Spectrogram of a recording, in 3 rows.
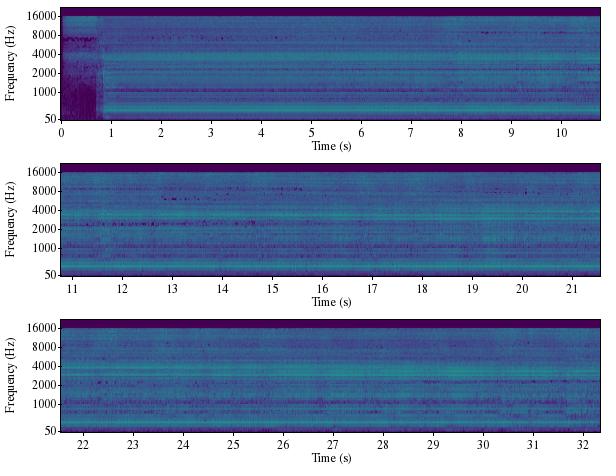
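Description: AC TIG welding arc on 4 mm aluminium sheet at 134 amps, a steady buzzing hum that strikes at the start and steps up just under a second in, then holds even as the overhead corner joint is welded.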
